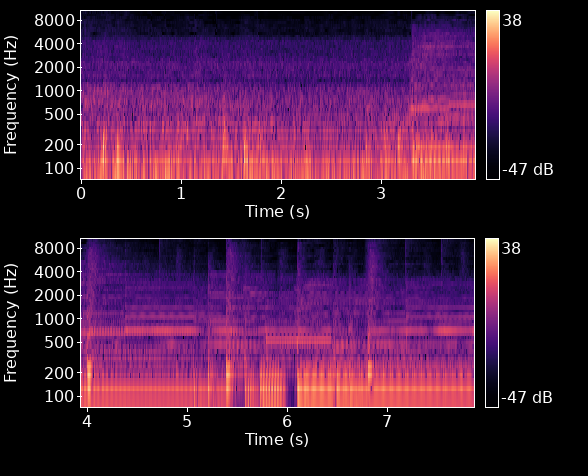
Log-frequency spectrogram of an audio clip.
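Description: A train rumbles on its rails in a broad, noisy roar for about three seconds, then a loud, tonal radio station jingle takes over and carries to the end.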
